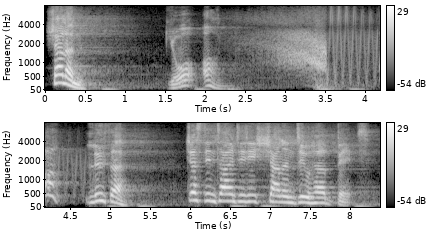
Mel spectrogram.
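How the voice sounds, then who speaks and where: A man's voice: high-pitched, very animated, slow, pauses often, background noise, heavily acted. A man playing a flamboyant, menacing mad lord holding court in an audio drama, theatrical and grandiose. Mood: commanding. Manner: theatrical, grandiose, swooping from cooing to shouting. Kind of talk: amateur audio drama acting.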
